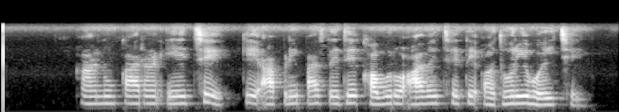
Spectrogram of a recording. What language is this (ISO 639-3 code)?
guj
